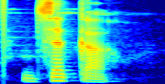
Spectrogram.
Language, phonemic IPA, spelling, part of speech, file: Pashto, /ˈd͡zəˈka/, ځکه, adverb, ځکه.ogg
- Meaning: 1. since 2. therefore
